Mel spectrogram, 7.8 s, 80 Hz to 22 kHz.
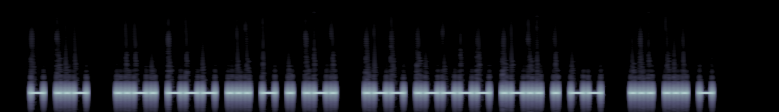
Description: Morse code, heard as a keyed tone, about 27 wpm, 700 Hz. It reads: TU FOSTER W1LEM SST
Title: K1USN SST QSO Practice - 28wpm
